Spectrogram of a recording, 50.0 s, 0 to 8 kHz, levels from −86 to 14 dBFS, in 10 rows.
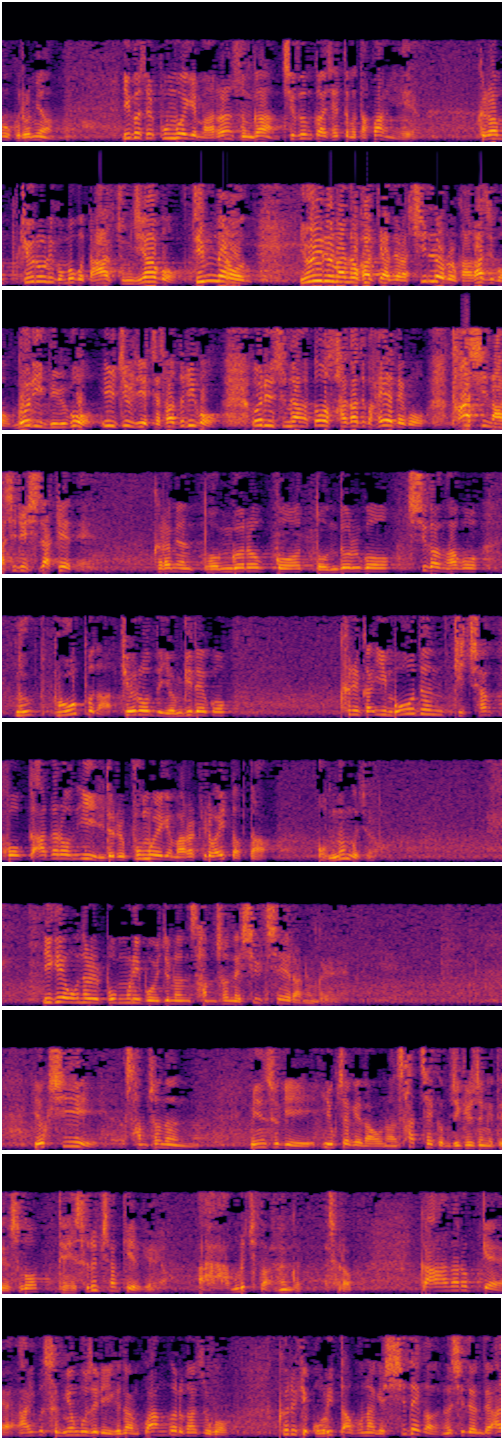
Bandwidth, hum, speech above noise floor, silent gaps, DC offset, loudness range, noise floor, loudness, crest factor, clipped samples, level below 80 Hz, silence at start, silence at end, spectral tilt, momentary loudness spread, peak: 6.6 kHz; none; 20 dB; none; under 0.1%; 8 LU; -33 dBFS; -13 LUFS; 14 dB; under 0.1%; -50 dBFS; 0 s; 0 s; -3.5 dB/octave; 18 LU; 0 dBFS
